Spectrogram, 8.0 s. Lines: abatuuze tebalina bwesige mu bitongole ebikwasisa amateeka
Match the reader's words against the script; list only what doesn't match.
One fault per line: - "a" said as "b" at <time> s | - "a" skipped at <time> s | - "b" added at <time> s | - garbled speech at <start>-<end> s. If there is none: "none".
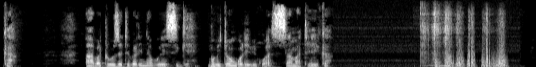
none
